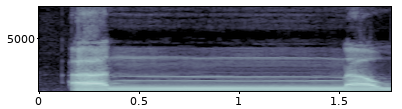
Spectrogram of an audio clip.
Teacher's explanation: Jadi bagian an-nya itu suaranya itu kita tahan ya, kita panjangkan sejenak. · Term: gunnah musyaddadah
